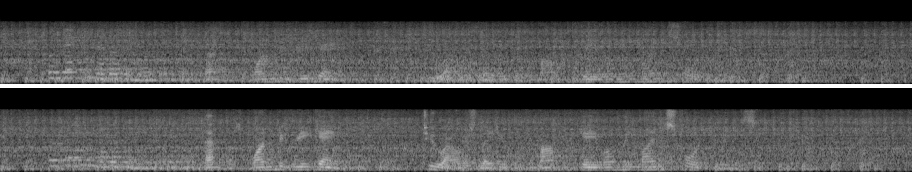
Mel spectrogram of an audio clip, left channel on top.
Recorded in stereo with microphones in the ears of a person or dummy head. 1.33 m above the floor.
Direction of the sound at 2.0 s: 70° right (ahead or behind).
